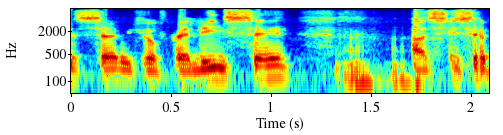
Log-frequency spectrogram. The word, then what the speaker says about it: Sergio Félice: Está muy bien pronunciado, Sergio Felice, Sergio Felice, Ajá.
